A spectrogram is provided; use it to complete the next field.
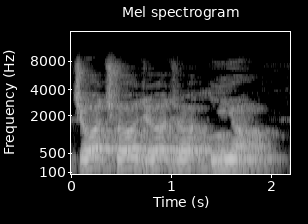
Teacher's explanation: ये सारे के सारे आते हैं तालु के अंतर्गत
